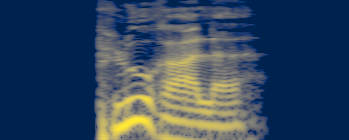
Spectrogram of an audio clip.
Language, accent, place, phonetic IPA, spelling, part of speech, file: German, Germany, Berlin, [ˈpluːʁaːlə], Plurale, noun, De-Plurale.ogg
- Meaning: nominative/accusative/genitive plural of Plural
